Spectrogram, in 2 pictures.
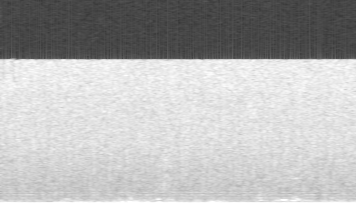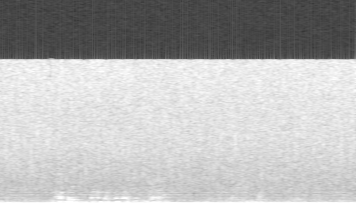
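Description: A man speaks calmly and faintly over a microphone in a large echoing hall.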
